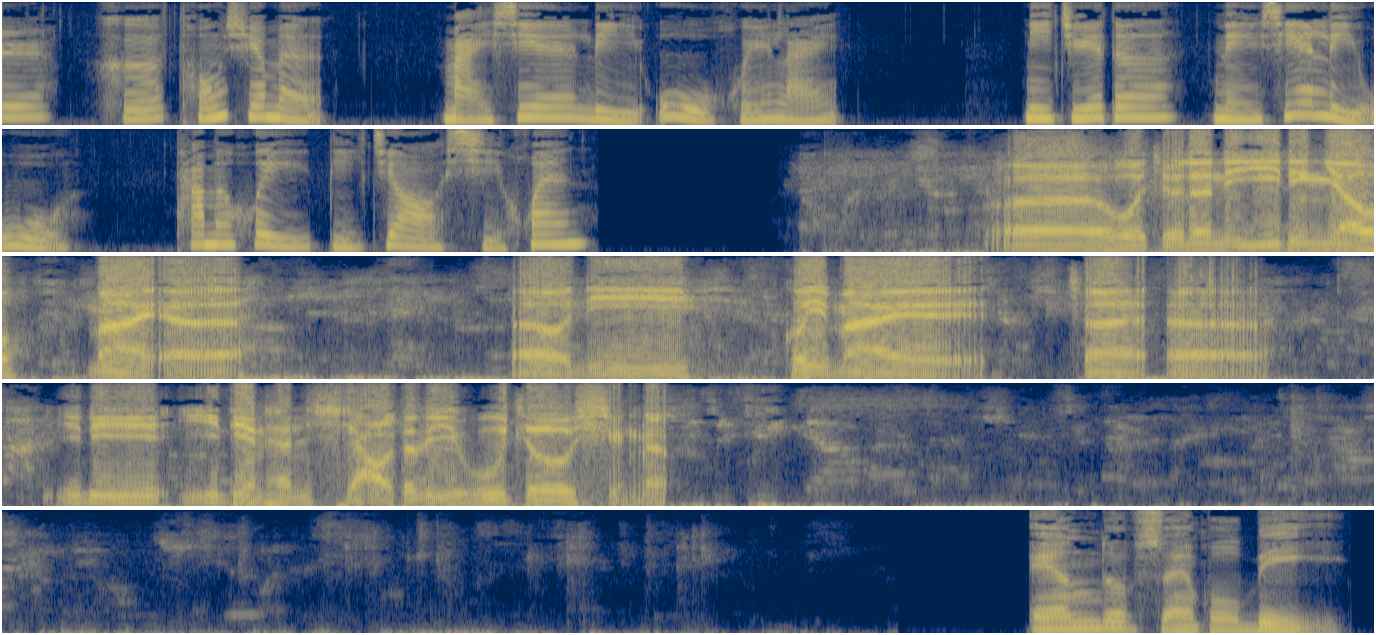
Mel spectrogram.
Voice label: chinese conversation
